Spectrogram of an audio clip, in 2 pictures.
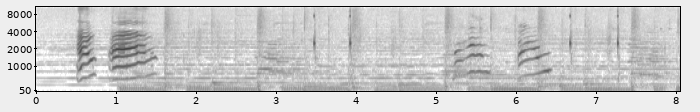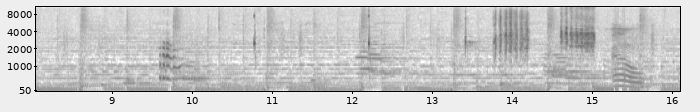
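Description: An old cat in The Sims Pets video game meows repeatedly, with several drawn-out, rising and falling cries standing out over soft, steady game music. A few voices are also heard.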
